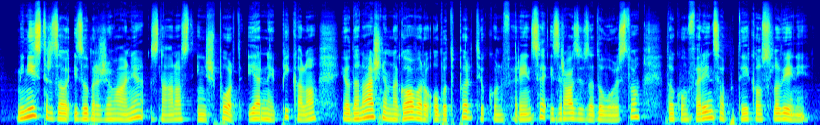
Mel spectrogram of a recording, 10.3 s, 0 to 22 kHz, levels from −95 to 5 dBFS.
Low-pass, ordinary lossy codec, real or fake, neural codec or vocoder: none; none; real; none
